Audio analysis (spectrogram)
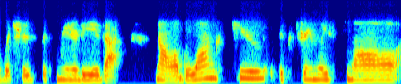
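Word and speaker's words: Najla: So I apologize if I'm mispronouncing this name wrong, but it's Nala, N-A-J-L-A, I believe.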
